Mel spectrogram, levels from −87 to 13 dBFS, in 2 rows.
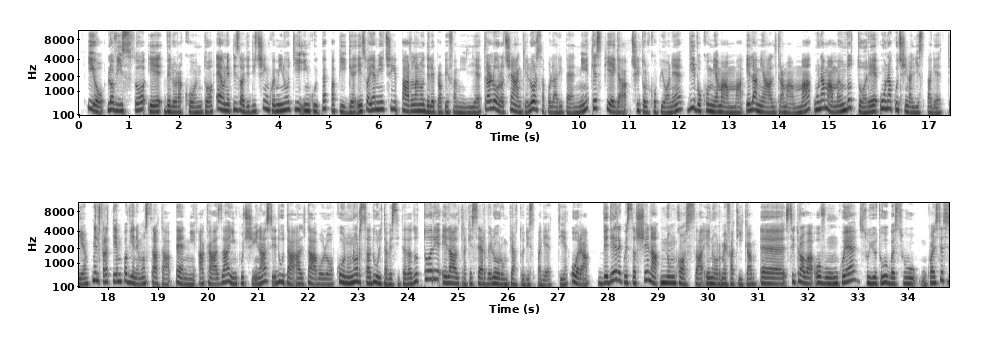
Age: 20-39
